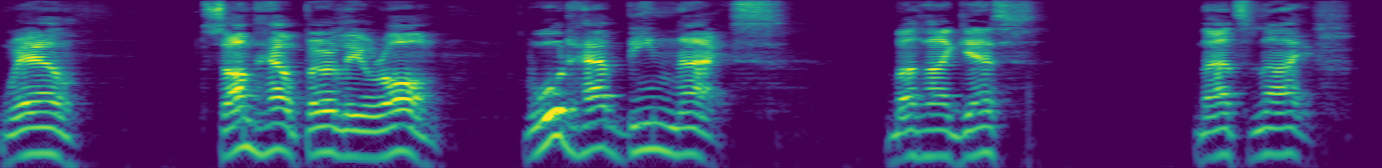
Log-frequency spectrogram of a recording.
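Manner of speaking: pointed, slowed "would have been nice"; passive-aggressive. Acted. Host needles guests who helped too late, passive-aggressive. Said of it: "The tone for this sentence can be fully passive-aggressive".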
